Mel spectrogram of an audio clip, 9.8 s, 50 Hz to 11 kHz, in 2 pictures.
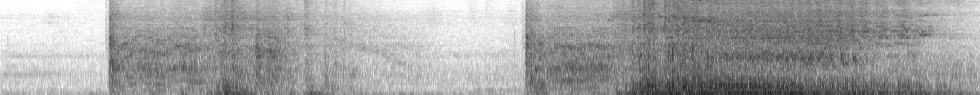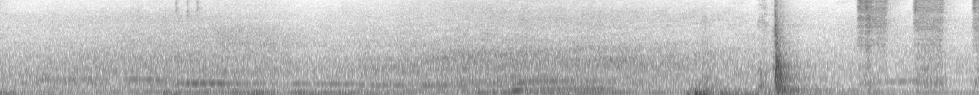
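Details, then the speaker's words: Abandoned 5.0 Mustang pulled from the weeds: two heavy, labored cranking bursts that drag and never catch; accessory drive pulleys are seized and not turning. "Well, something in the pulley system locked up. Oh boy. It's already breaking down."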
